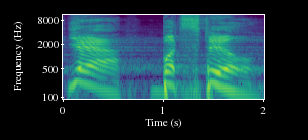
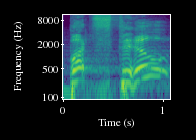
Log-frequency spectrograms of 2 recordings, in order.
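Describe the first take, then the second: First: Stubborn comeback. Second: Higher, rising disbelief; disbelieving question that climbs at the end; incredulous echo. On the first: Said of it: "He kept arguing. Finally, he goes". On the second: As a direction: throw it back as a stunned question. Comic echoes the weak comeback incredulously. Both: Acted.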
